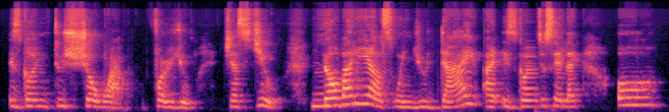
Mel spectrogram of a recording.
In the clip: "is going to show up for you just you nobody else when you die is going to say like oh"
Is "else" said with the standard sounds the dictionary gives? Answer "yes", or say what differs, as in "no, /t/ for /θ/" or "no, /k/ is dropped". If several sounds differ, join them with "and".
yes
